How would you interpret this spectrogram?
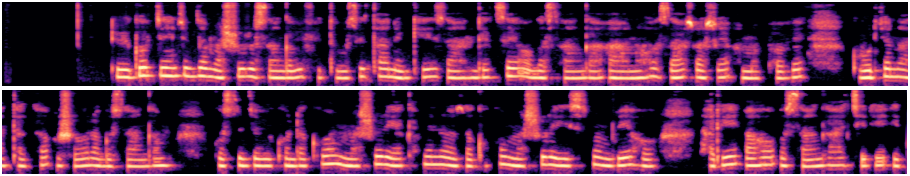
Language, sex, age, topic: Kinyarwanda, female, 18-24, education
